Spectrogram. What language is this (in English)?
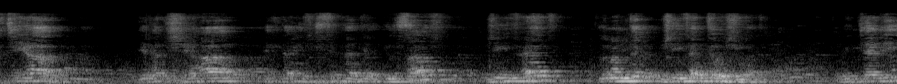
Arabic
